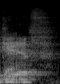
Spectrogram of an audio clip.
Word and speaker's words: GIF: think the inventor said it's GIF, but he might just be some sort of troll. Because Yeah, no, it doesn't matter. I'm sorry. yeah, I mean phonetically, it's a G. It's a hard G, like in the English language.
